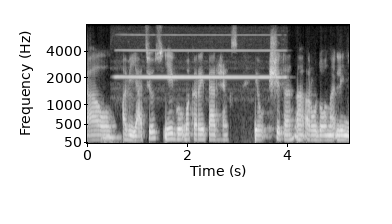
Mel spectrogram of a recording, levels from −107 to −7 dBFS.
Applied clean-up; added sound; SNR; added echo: none; Wind instrument, woodwind instrument; 5 dB; none.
